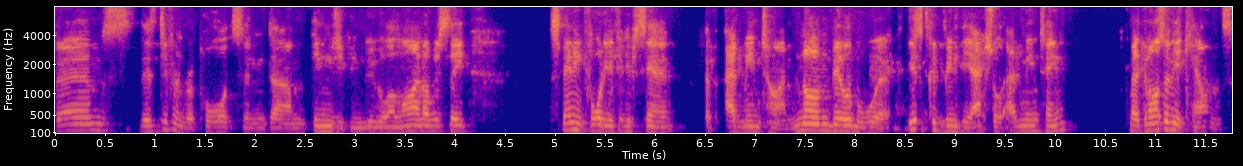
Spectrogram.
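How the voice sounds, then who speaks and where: Here a man speaks with an Australian accent at a fairly quick pace. His pitch is medium, with ordinary pitch variation. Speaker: software co-founder and accountant. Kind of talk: webinar presentation. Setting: recorded webinar. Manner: fast.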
